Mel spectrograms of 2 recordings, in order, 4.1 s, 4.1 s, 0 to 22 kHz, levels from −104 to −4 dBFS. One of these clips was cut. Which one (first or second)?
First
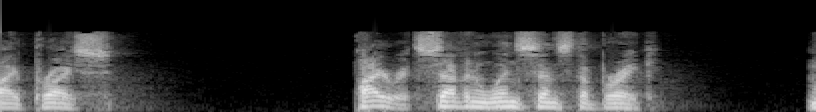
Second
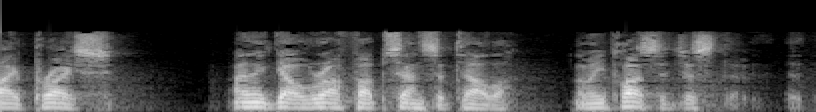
second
